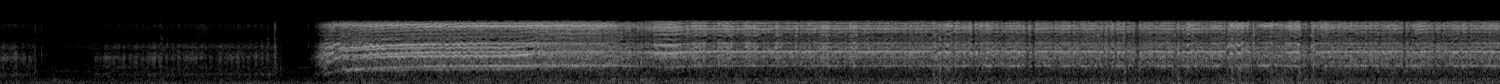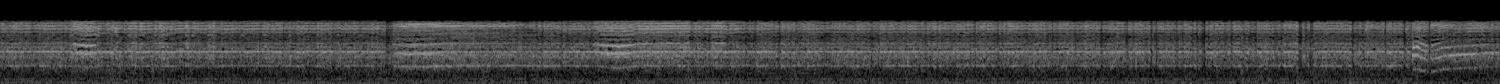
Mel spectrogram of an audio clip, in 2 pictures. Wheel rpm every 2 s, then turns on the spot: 10, 50, 210, 230, 230, 230, 230, 230, 230, 230, 230, 230, 230, 230, 220.
0-2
